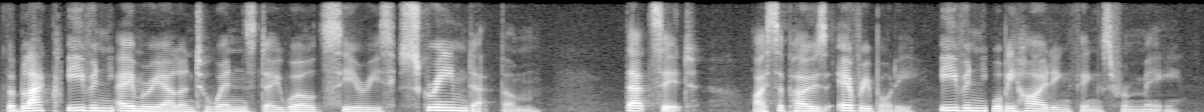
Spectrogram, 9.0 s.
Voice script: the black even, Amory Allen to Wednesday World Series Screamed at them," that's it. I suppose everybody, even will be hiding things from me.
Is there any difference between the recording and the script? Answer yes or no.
no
